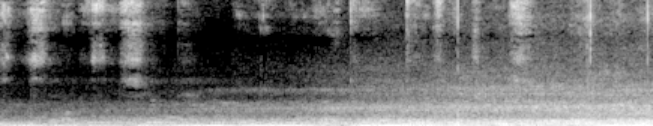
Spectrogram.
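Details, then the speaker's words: Laptop speaker playing a video sounds very quiet, muffled and choppy with low buzzing, crackles and breakup; speakers found corroded, to be replaced with new ones. "Oi e o efeito picando o áudio e vamos comparar com a troca depois por novos alto-falantes"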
